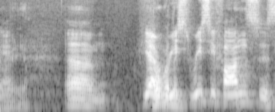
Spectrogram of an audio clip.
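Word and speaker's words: Rhys Ifans: Reese Ifans, I know.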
